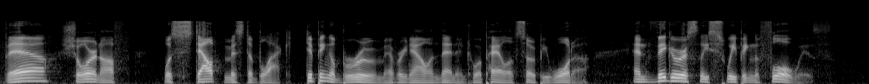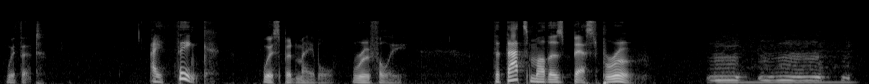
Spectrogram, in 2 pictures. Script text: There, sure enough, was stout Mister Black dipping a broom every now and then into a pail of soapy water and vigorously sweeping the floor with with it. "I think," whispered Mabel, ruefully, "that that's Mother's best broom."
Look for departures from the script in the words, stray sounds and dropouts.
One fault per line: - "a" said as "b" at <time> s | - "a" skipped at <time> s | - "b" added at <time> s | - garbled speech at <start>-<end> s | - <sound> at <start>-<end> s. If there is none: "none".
- sigh at 15.8-17.3 s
